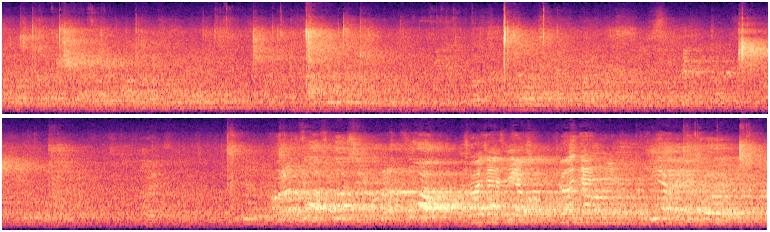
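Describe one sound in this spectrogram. Men talk and call out to each other in a large echoing hall.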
